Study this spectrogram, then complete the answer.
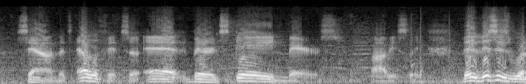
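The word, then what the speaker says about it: Berenstain: it was Baron uh he pronounced Baron Stein and the teacher corrected him Baron stain he just like like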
